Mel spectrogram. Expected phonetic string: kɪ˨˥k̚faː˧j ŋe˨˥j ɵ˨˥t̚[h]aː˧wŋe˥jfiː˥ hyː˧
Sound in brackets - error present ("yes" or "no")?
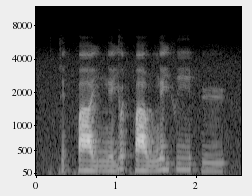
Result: yes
